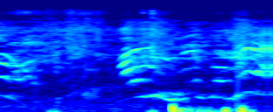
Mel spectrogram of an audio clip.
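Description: Children's high voices calling out, with a few low thumps about a second and a half in.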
